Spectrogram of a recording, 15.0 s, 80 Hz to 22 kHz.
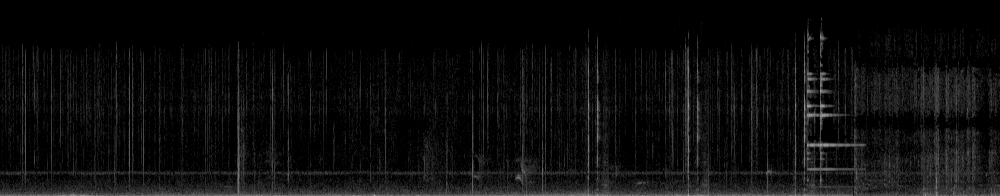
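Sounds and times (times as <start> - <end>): low rumble: 0.0 - 12.3
campfire crackling and popping: 0.0 - 15.0
short metallic ring: 12.1 - 13.0.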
